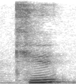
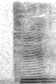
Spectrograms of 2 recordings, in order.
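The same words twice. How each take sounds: First: It is said as the French letter name. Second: It is said as the Portuguese letter name. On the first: The speaker calls it wrong. "c'est pas Q" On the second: The speaker calls it right. "c'est Q"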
